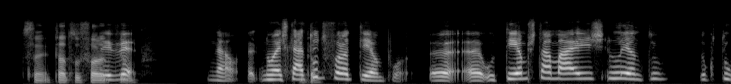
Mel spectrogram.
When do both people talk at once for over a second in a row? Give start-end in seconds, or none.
none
